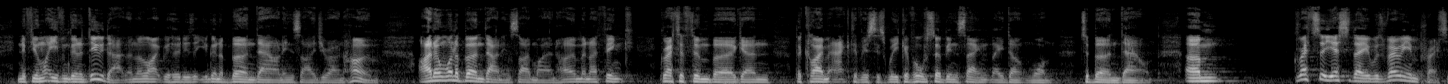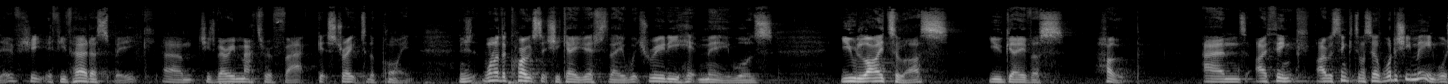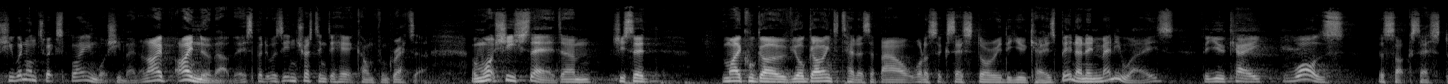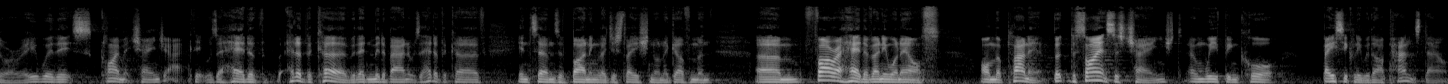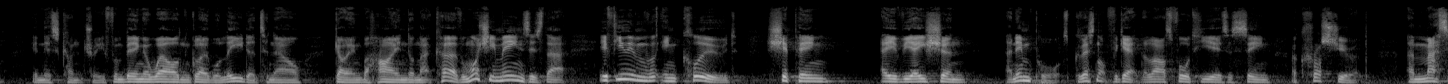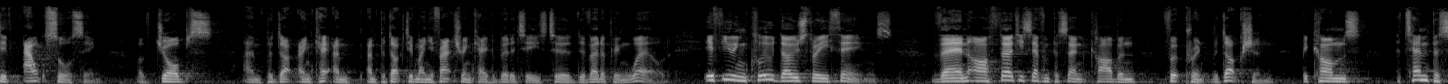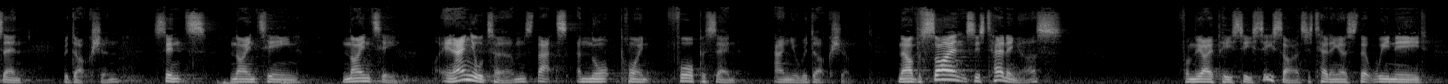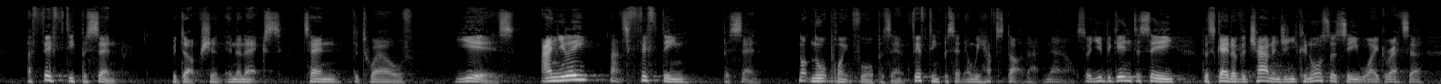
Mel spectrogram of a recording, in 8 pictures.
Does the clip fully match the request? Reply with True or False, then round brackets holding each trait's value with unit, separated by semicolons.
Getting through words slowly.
False (190 wpm)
